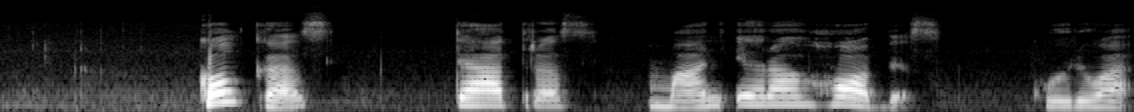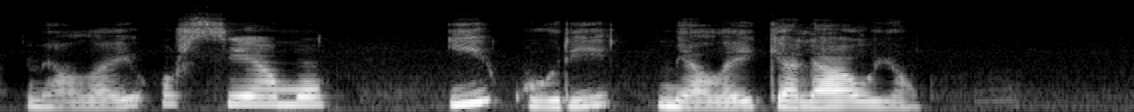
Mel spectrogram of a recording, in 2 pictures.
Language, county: Lithuanian, Šiauliai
